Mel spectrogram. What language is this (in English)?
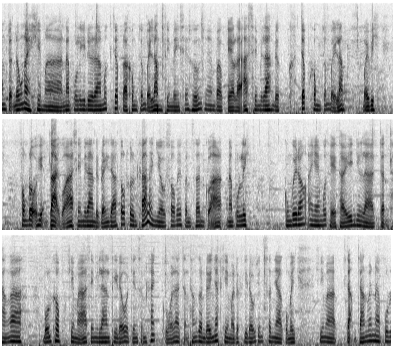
Vietnamese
